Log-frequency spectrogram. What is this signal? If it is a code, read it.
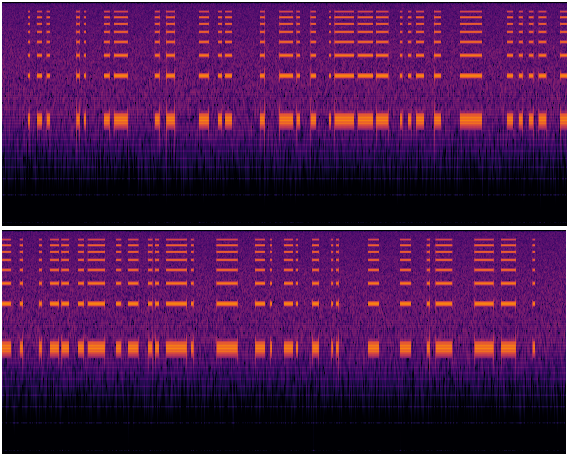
Beeps of irregular length. There is no code.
